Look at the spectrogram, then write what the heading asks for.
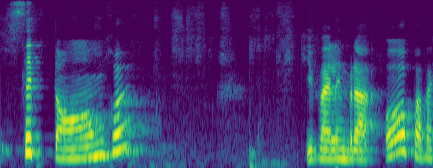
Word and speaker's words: septembre: Mas também eu não posso falar “setembre, setembre” Para eles soa ligeiramente errado.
